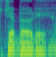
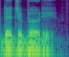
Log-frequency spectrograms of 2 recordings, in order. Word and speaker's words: Djibouti: I know it's Djibouti. I got it. But it starts with a D, so I call it Djibouti. They pronounce it wrong. They pronounce their country's name wrong.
